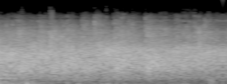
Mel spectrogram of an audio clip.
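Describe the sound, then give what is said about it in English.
An audience gives the Lord a shout of praise, applauding steadily, with scattered shouts of praise mixed into the dense, continuous wash of clapping from start to finish. “Let's give the Lord a shout of praise for his presence in this place.”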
